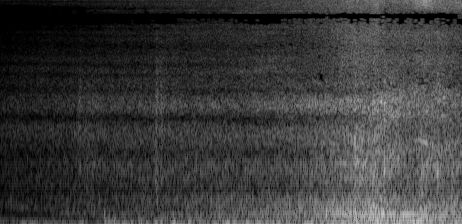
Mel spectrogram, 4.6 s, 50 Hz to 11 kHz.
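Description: Irish Rail 22000 Class diesel railcar approaching and passing close by, its engine and wheel noise building steadily over about three seconds into a loud, steady rush as the carriages go past.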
